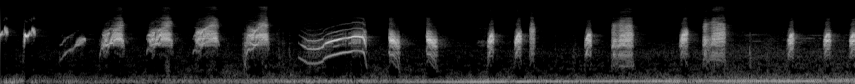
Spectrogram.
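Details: Long-tailed shrike song used as a tutor recording to excite other birds: varied harsh, buzzy bursts, sharp chips and a rising, harmonic whistled slur in the middle, with a low steady hum beneath.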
